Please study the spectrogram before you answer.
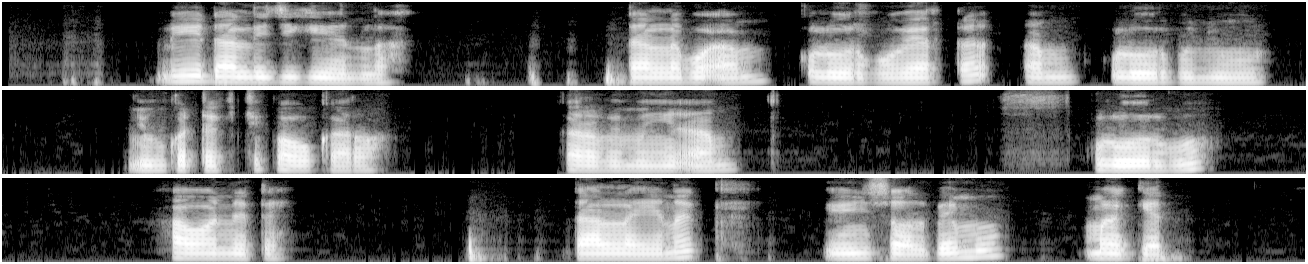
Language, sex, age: Wolof, female, 25-35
